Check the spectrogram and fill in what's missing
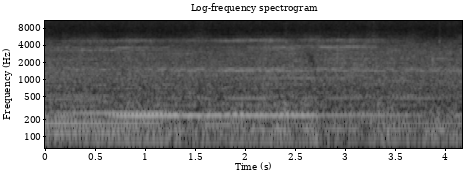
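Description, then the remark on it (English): Two men of a yard crew working on the plantings along a fence line run leaf blowers, roaring in a steady, loud mechanical drone with a low humming tone beneath a broad rushing hiss, holding nearly constant throughout with no talking. “Two guys with leaf blowers.”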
